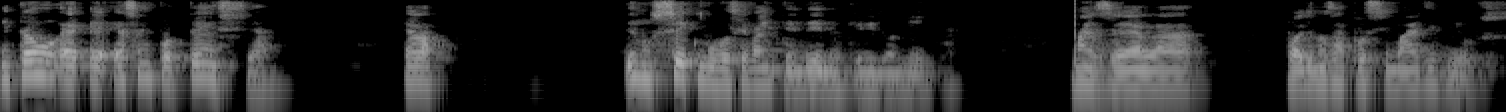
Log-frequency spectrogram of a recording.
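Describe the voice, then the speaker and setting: At a fairly slow pace with long, frequent pauses, a man speaks in a somewhat breathy voice at a medium pitch with ordinary pitch variation. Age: 60s. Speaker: pastor. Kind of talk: interview. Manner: halting, repeats words.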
